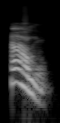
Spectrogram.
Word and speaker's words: caramel: It's literally CARA. not CAR. Hang on, how does some Americans say it? Caramel? Caramel, just drop the Yes. second A.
